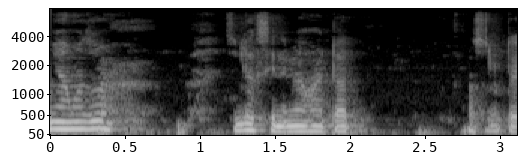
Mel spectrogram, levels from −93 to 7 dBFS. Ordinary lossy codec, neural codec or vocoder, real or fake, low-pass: none; none; real; 7.2 kHz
